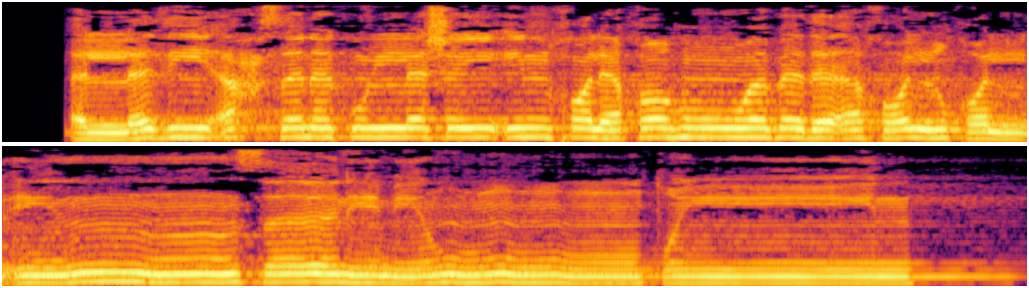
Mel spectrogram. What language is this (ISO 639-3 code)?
ara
